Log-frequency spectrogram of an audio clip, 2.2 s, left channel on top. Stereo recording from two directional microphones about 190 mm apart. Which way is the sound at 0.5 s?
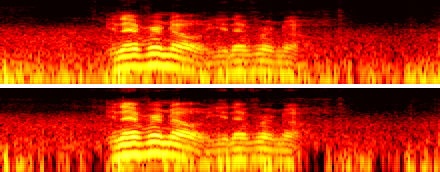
30° right (ahead or behind).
